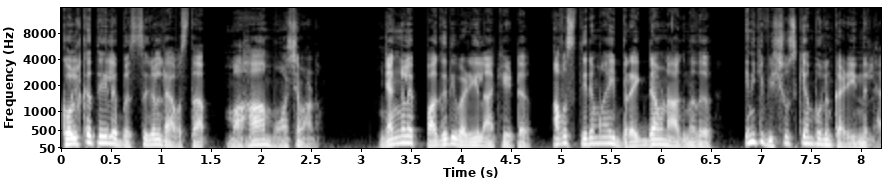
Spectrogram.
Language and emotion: Malayalam, disgusted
